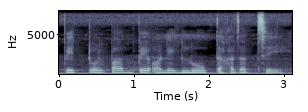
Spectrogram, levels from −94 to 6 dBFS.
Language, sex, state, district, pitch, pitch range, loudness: Bengali, female, West Bengal, Cooch Behar, 235 Hz, 220-250 Hz, -20 LUFS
